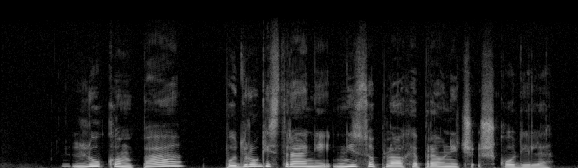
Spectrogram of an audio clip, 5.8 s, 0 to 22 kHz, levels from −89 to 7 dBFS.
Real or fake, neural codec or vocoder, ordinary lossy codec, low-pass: real; none; none; 19.8 kHz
